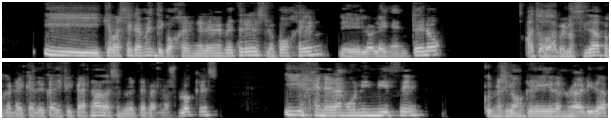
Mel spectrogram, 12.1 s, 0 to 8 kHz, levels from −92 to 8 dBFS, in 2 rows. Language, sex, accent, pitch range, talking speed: Spanish, male, Spanish, 120-165 Hz, 175 wpm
